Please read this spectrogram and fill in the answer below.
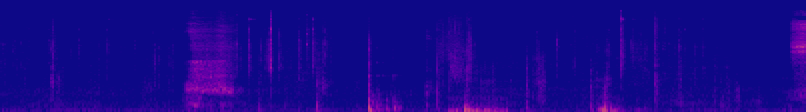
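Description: Concrete cinder block scraped across a beehive's sheet-metal outer cover and lifted off, followed by a few dull thumps and small handling clicks.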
